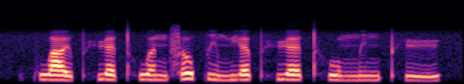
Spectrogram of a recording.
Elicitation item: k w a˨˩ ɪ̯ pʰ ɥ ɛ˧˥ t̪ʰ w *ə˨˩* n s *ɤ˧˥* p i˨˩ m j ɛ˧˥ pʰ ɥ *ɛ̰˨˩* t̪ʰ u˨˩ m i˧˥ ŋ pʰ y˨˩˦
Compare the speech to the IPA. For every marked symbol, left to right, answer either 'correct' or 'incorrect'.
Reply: correct, incorrect, incorrect

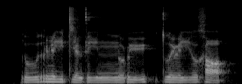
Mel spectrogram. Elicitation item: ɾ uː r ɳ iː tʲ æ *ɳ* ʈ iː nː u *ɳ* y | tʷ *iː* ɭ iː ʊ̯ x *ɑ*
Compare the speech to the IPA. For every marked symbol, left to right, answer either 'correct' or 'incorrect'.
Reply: correct, incorrect, correct, correct

